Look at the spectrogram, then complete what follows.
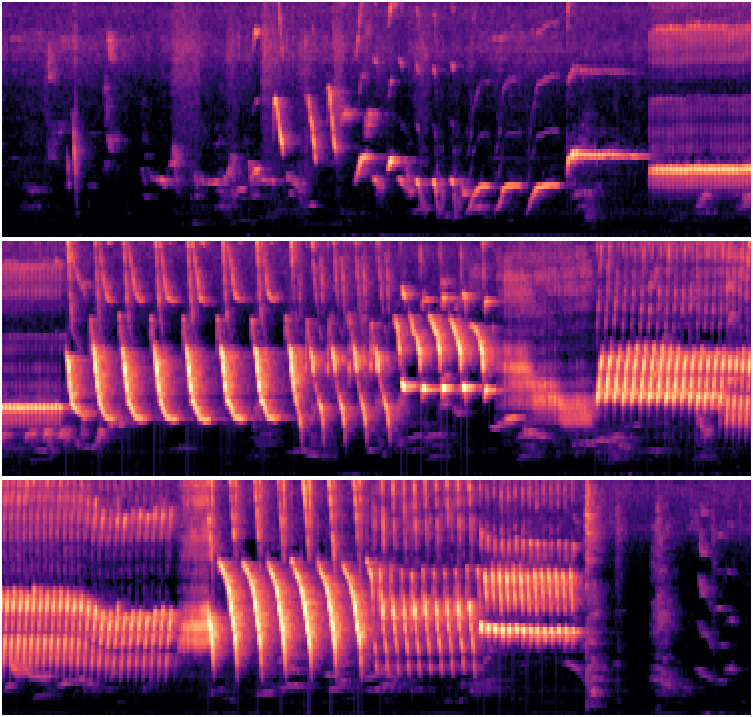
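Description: Domestic canary singing one long song phrase. It starts softly with short twitters, builds into a held whistle, then runs of fast trills and a long rolling buzz, and stops abruptly about a second and a half before the end.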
